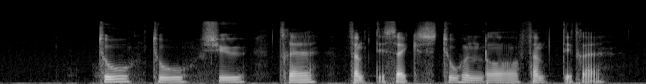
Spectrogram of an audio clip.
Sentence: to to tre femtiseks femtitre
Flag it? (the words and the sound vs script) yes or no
yes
